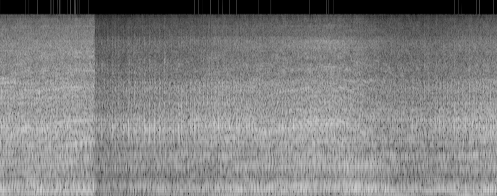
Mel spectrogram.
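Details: Mahindra Maxximo common-rail diesel after injectors were refitted, air bled and wiring taped: steady, even idle with a hissy top end, no knocks or hunting; running healthy.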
